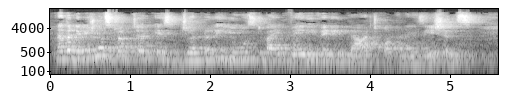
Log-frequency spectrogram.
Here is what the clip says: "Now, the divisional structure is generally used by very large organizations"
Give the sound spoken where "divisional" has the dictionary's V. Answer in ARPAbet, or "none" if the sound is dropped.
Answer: V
